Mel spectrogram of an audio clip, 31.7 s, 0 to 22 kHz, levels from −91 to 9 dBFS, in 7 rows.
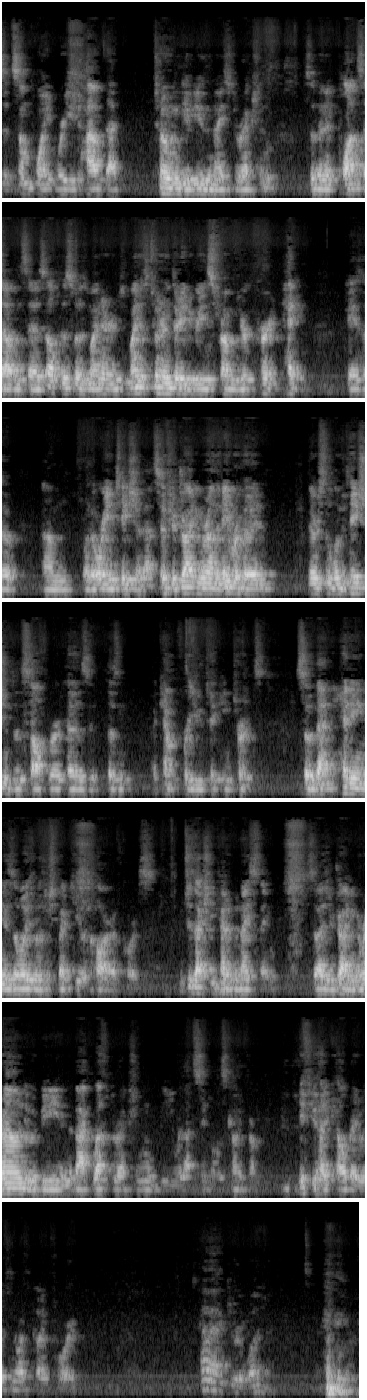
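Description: A speech-tuned noise suppressor applied to music or sounds runs throughout, swinging gain by about 20 dB. Unlike a plain gate, attacks pass while held tones and tails pump and thin. Sound cut by the noise suppressor dips up to about 17 dB at 0.0–1.95, 3.15–3.85, 7.69–10.1, 12.46–12.92, 14.7–17.32, 19.59–20.48, 21.47–22.05 and 24.01 to the end, where sustained passages sink rather than dropping out abruptly.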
